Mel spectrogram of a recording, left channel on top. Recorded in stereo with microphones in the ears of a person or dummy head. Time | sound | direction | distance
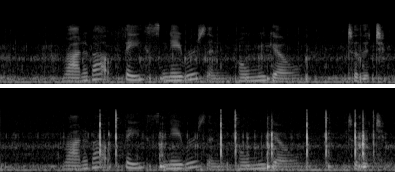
0.6 | a woman speaking | 25° left (ahead or behind) | ?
